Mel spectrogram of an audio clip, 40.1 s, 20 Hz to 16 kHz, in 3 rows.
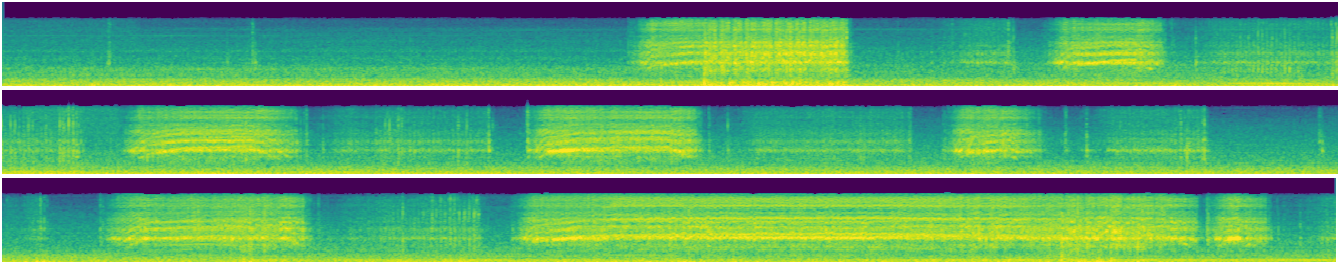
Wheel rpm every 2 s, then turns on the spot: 0, 0, 0, 100, 40, 60, 30, 90, 30, 90, 30, 30, 10, 20, 110, 30, 140, 160, 160, 50.
10-14 16-18 20-22 24-26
